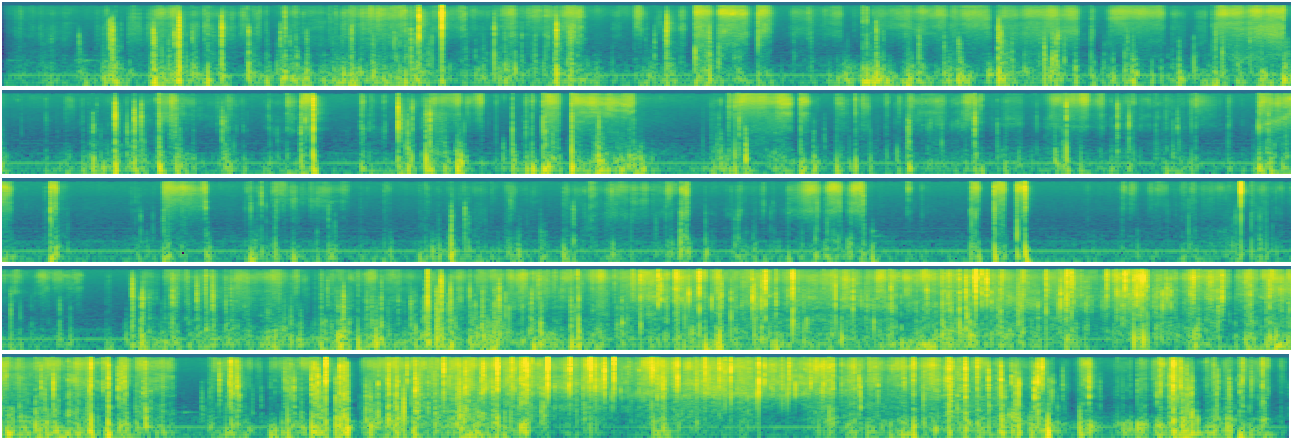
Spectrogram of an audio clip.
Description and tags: Someone rumpling paper.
